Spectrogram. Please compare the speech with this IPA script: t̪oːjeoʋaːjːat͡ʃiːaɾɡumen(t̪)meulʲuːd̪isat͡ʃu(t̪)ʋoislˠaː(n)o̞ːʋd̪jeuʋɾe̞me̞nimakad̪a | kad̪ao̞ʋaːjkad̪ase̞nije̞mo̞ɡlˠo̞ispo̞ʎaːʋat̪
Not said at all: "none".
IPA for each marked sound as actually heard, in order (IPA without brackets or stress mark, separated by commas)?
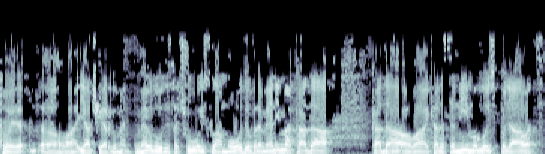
t̪, none, m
